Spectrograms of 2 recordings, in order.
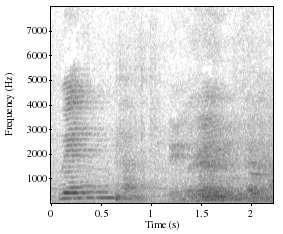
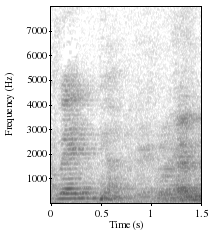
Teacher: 왼자 발음하실 때 니은 받침은 혓바닥을 윗니빨 뒤쪽에 붙였다가 내려오시면 돼요. 왼 할 때는 혀 끝을 치아에 대셔야 돼요. 완전히 힘있게.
